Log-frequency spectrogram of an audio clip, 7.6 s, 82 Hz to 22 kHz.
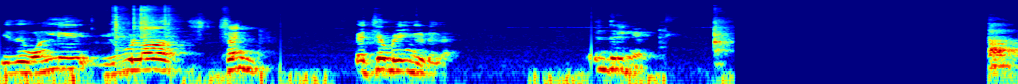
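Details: Male patient with puberphonia, recorded before treatment while counting from 1 to 10; he reports that his voice will not come.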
